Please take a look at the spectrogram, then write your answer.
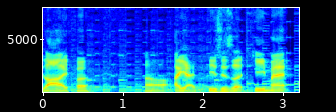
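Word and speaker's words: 姫: Uh yeah this is he met an accent on the first mor on its own.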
